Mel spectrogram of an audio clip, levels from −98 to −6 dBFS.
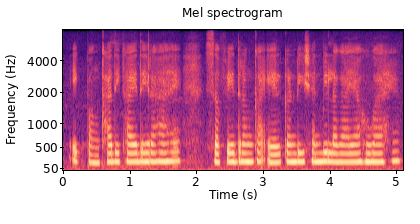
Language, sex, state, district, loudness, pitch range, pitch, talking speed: Hindi, female, Gujarat, Valsad, -14 LUFS, 185-190 Hz, 185 Hz, 175 wpm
